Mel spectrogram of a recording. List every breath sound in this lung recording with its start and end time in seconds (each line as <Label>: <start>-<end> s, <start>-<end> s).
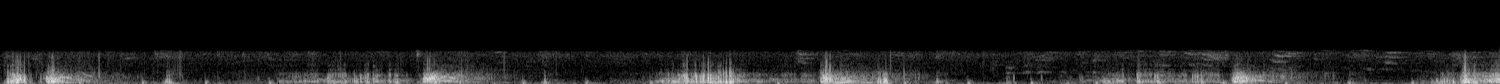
Inhalation: 0.36-1.20 s, 4.14-4.97 s, 8.23-9.34 s, 12.33-13.17 s
Exhalation: 6.47-7.48 s, 10.83-12.28 s
Crackles: 0.36-1.20 s, 2.60-4.10 s, 4.14-4.97 s, 6.47-8.16 s, 8.23-9.34 s, 10.83-12.28 s, 12.33-13.17 s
